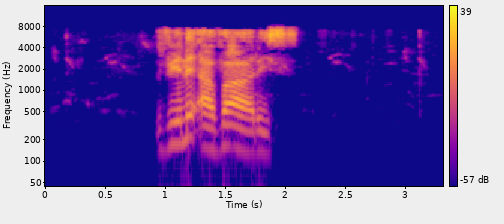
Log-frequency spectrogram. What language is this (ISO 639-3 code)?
epo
